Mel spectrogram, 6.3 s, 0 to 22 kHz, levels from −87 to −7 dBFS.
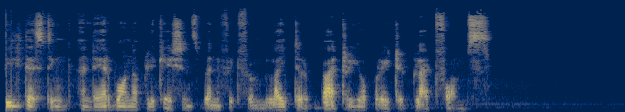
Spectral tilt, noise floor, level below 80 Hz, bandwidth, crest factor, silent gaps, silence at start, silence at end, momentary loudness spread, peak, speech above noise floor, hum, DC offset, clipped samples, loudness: -3.5 dB/octave; -79 dBFS; -72 dBFS; 16 kHz; 24 dB; none; 0.05 s; 1.35 s; 9 LU; -8 dBFS; 49 dB; none; under 0.1%; under 0.1%; -31 LUFS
